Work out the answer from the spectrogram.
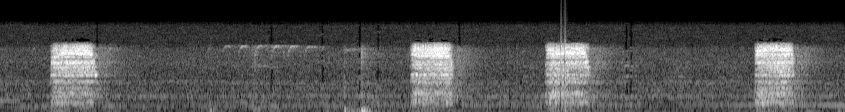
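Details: Owl feeding one chick in a nest box while the other chicks sleep; four short, harsh screechy hisses come at irregular intervals, with low thumps and quiet in the gaps.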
